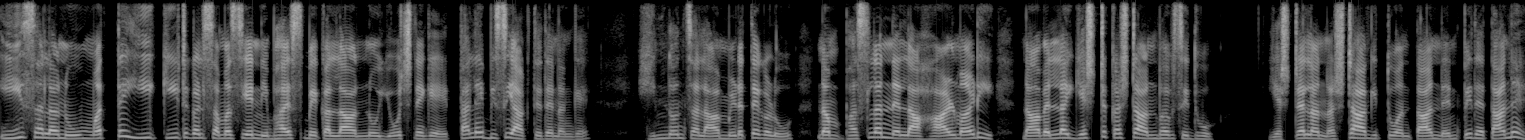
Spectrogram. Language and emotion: Kannada, fearful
